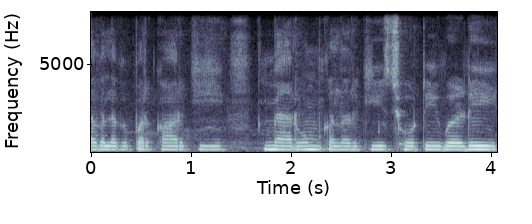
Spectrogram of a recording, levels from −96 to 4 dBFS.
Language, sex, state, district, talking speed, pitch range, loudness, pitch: Hindi, female, Uttar Pradesh, Shamli, 120 wpm, 190-195 Hz, -16 LUFS, 195 Hz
